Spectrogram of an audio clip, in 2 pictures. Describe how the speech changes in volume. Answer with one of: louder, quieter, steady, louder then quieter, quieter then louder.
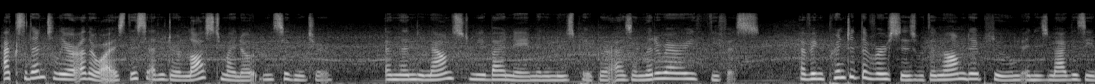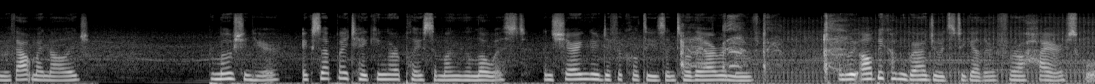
steady.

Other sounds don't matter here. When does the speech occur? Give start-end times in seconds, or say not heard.
0.0-11.8, 13.1-21.8.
